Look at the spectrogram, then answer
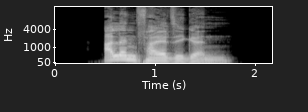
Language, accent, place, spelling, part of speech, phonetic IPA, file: German, Germany, Berlin, allenfallsigen, adjective, [ˈalənˌfalzɪɡn̩], De-allenfallsigen.ogg
- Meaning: inflection of allenfallsig: 1. strong genitive masculine/neuter singular 2. weak/mixed genitive/dative all-gender singular 3. strong/weak/mixed accusative masculine singular 4. strong dative plural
